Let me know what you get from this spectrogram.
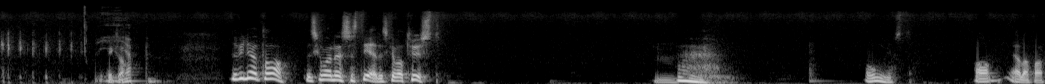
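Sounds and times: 
voice mimicking the spinning hard disk of a 2014 Mac Mini: 0.0 - 1.5
speech: 1.0 - 1.6, 2.3 - 4.5, 6.7 - 7.3, 8.6 - 9.2, 9.8 - 10.4.

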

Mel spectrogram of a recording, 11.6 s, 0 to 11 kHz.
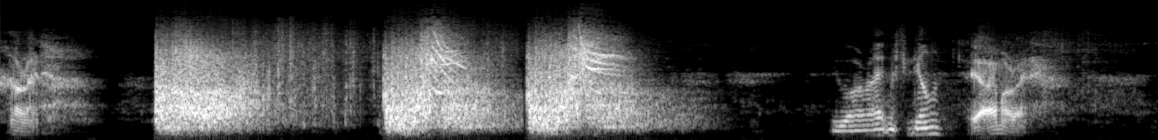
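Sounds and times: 
speech: 0.1 - 0.7, 8.4 - 10.5
gunshots fired toward someone hiding in brush: 1.6 - 7.2.

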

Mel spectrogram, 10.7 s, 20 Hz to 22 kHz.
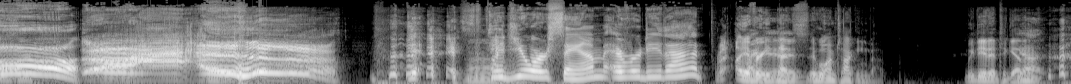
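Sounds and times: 
voice imitating strained grunting and yelling of men lifting weights: 0.0 - 3.4
laughter: 3.7 - 5.1, 10.3 - 10.7
speech: 5.0 - 8.8, 9.6 - 10.7.

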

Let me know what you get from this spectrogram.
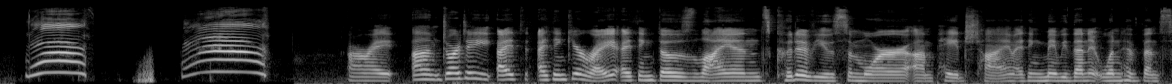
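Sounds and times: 
pet cat meowing: 0.3 - 1.0, 1.8 - 2.7
speech: 3.8 - 11.7.

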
